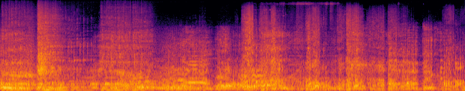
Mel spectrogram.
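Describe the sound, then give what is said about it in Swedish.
African lions roaring in a safari park enclosure: loud, rough, drawn-out roars and growls rolling on almost without pause, broken by deep grunting bursts. “Här i Lejonens dal ska du få möta de afrikanska lejonen.”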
